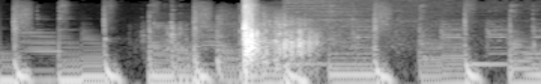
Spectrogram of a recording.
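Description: A shotgun fired at a clay target launched from a machine right in front on an outdoor range, one sharp loud blast in the middle, amid intermittent talking and handling noise.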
